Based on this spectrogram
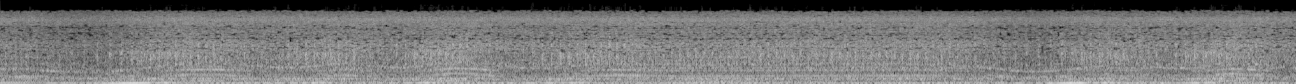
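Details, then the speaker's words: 1994 Mercedes-Benz G320 (Japan import), engine cool at -5 °C, throttle operated by hand: steady light tapping at idle rising with throttle blips; suspected deeper than valve train, like piston knock or wrist pin, cylinder not yet isolated. "And it's here for a noise in the engine. So we're going to listen to this tapping noise."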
